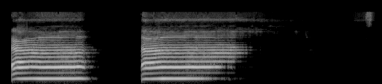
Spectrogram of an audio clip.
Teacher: So when you are creating ikhfa, your hamza should not be ignored. The hamza has very sharp sound. The sound should be cut off very quickly.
